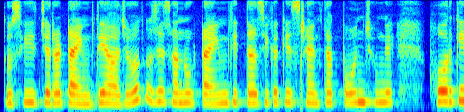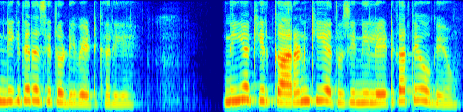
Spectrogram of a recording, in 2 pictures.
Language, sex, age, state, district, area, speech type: Punjabi, female, 30-45, Punjab, Rupnagar, urban, spontaneous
